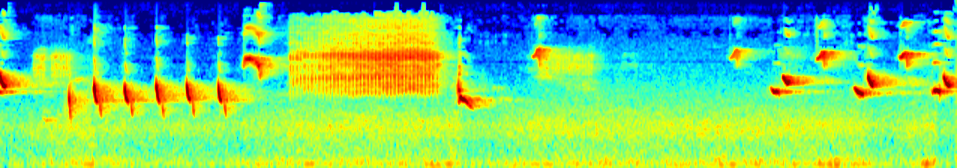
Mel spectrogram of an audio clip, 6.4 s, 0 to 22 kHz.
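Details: Nightingale song in a lilac bush, spring 2023: a quick run of five repeated sharp notes, a harsh buzzy rush, a down-slurred whistle, then a pause before paired high chirping notes.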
